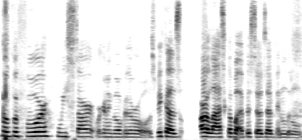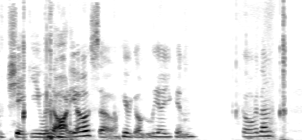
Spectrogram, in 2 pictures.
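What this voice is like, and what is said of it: Hoarse, partly lost voice. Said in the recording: “my voice is a little gone.”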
